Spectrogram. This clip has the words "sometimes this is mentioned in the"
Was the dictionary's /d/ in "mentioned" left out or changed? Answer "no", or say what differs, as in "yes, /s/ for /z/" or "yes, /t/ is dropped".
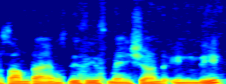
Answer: no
